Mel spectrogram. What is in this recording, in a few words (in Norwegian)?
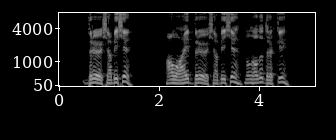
brokjabikkje, Numedalsmål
